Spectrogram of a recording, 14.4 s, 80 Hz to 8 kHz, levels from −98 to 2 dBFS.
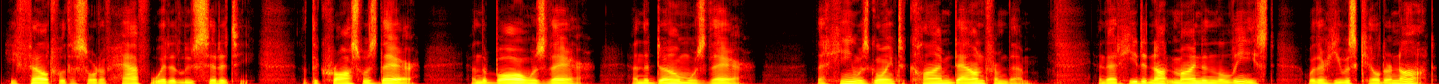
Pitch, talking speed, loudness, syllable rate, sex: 115 Hz, 200 wpm, -21 LUFS, 5.0 syllables/s, male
